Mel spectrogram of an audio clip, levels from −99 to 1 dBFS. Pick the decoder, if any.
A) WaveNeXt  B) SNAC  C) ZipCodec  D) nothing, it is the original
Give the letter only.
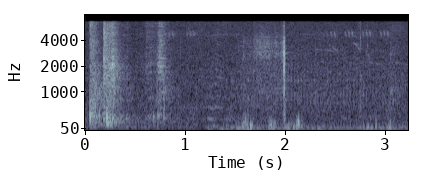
D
